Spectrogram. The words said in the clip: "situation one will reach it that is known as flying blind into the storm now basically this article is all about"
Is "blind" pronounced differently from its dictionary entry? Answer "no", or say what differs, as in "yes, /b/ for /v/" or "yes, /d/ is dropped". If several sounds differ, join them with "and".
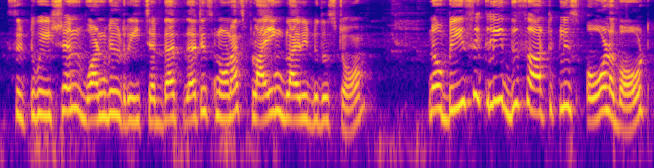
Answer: yes, /n/ is dropped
